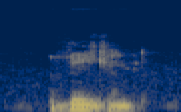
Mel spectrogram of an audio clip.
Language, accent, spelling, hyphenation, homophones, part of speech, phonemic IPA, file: English, Southern England, vegan, ve‧gan, vaguen / Vegan, adjective / noun, /ˈviːɡən/, LL-Q1860 (eng)-vegan.wav
- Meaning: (adjective) 1. Not containing animal products (meat, eggs, milk, leather, etc) or inherently involving animal use 2. Committed to avoiding any product or practice that inherently involves animal use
